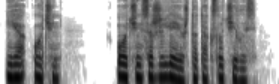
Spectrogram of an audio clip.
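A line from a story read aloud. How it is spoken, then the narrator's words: Quiet. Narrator (Russian): сказала тихо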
